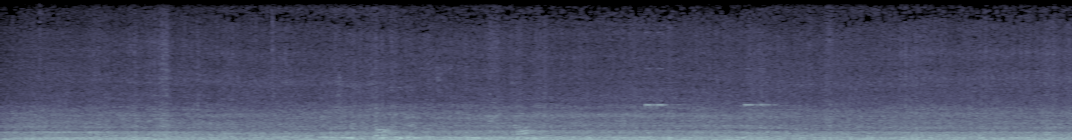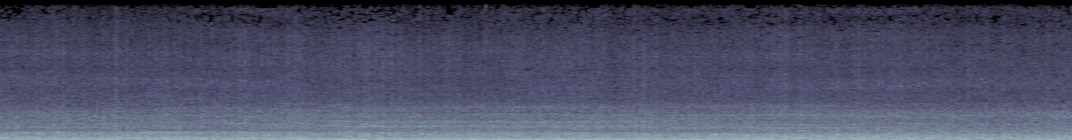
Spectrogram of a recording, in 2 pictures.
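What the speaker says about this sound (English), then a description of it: "We do have the extractor on as well." A kitchen extractor fan runs indoors as a steady, continuous broadband whoosh with a low hum, unchanging throughout, while a hot smoker with its lid closed sits cooking duck breast nearby.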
